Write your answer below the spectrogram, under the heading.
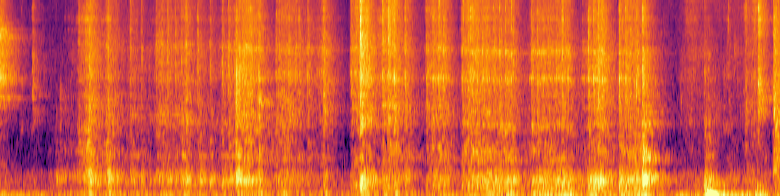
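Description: Utility knife cutting the mesh edge off a sheet of Blanke Permat uncoupling mat on a plywood floor: an uneven run of short scraping slices, with a few sharper knocks, the loudest near the end.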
